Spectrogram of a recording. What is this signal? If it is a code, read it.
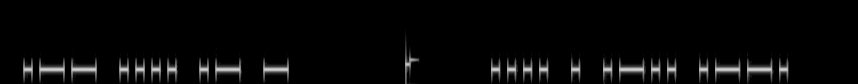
Morse code, heard as a keyed tone, about 15 wpm, 700 Hz. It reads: WHAT HELP
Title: Sets of 2 Words - New Word Drill - 15wpm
